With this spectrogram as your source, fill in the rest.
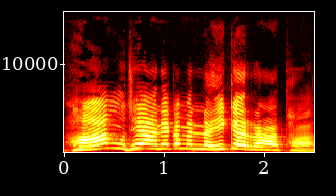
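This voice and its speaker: A woman's voice: very high-pitched, expressive, unhurried, bright, forceful tone, heavily acted. A woman with an Awadhi accent playing a pampered, newly married young daughter who shows off and whines in a comedy sketch. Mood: boastful. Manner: showing off, whiny.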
